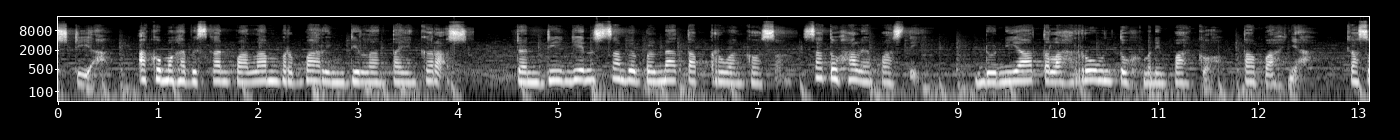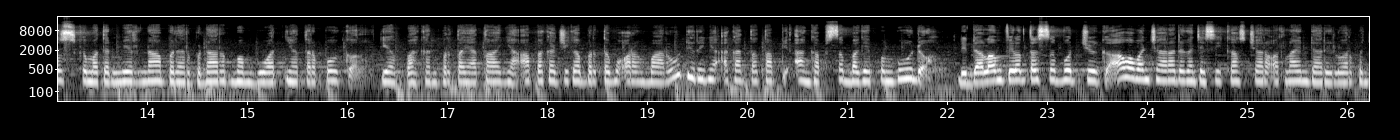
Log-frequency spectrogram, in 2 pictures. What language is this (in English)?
Indonesian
